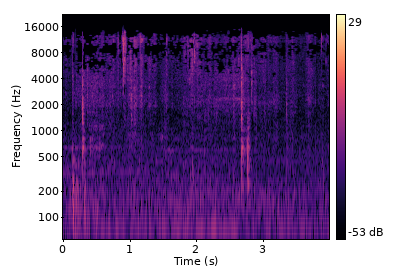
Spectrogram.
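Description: Steady low rumble inside a parked car's cabin from its idling engine and running air conditioning, with a few short clicks from eating or handling food packaging.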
